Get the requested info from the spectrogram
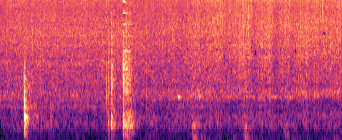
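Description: Shredded chicken with onion and bell pepper sizzling in a frying pan while being stirred with a silicone spatula: a steady hiss, with a few sharp clicks about half a second and two and a half seconds in and soft knocks later on.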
